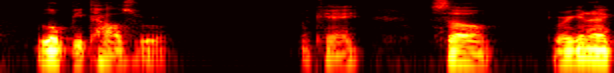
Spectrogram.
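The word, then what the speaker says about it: L'Hôpital: So, this is what we have, L'Hopital's rule. Now, remember, this is pronounced as L'Hopital. It's not La Hospital, it's not anything like that.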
